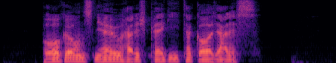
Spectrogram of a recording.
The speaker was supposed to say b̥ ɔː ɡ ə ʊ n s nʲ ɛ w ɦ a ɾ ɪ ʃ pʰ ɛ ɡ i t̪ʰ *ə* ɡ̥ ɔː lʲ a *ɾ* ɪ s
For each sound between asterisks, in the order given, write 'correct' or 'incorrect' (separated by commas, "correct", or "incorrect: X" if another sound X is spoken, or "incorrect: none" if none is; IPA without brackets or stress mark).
incorrect: a, correct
